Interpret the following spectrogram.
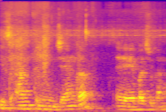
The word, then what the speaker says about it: Njenga: do that yeah so my name is Anthony Jenga but you can call me Anthony whichever I'm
